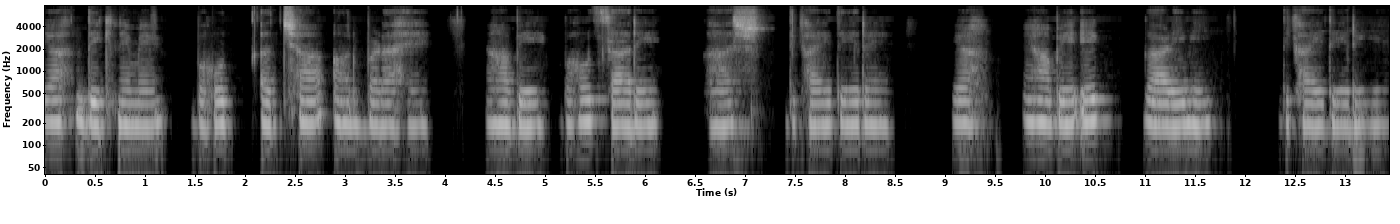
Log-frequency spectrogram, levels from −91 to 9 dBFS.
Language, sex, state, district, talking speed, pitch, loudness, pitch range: Hindi, female, Bihar, Supaul, 115 wpm, 190 Hz, -30 LUFS, 185-200 Hz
